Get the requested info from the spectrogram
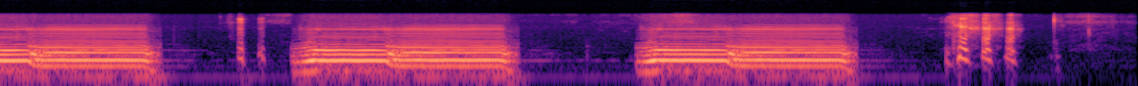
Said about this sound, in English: It's time for the triple. I believe it deserves the triple foghorn.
